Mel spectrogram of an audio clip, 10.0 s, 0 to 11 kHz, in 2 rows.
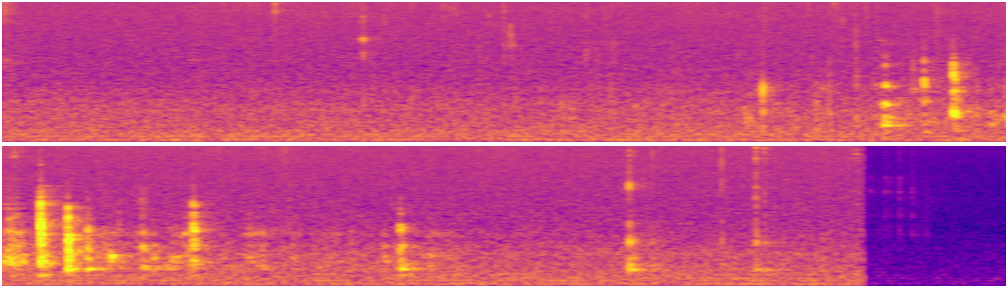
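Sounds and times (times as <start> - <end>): whisk clicking against glass bowl: 4.2 - 7.2.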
